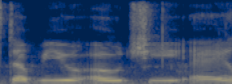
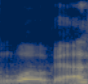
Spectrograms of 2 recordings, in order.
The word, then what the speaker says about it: WOGA: at woga in Texas I've heard some people pronounce it as w GA like the abbreviation um but we're going to be calling it woga for today in July 2023 she confirmed on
